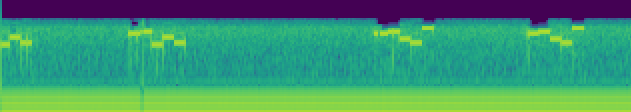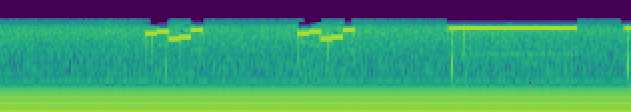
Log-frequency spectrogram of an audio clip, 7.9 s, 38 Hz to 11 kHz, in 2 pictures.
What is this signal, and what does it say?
Five-tone selective call (ZVEI), heard as quick runs of five tones, tones of about 70 ms. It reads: 89263 89533 89533 89560 89560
